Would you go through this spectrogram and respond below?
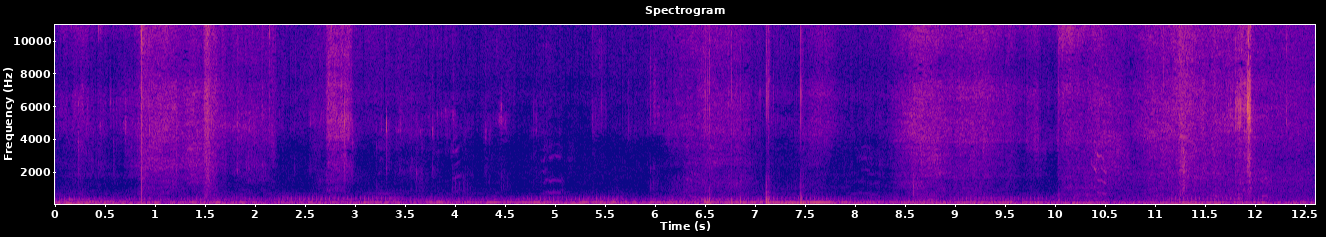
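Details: Mother cat nuzzling her newborn kittens purrs in a steady deep rumble, the pulsing drone running unbroken under light rustling and small clicks.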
